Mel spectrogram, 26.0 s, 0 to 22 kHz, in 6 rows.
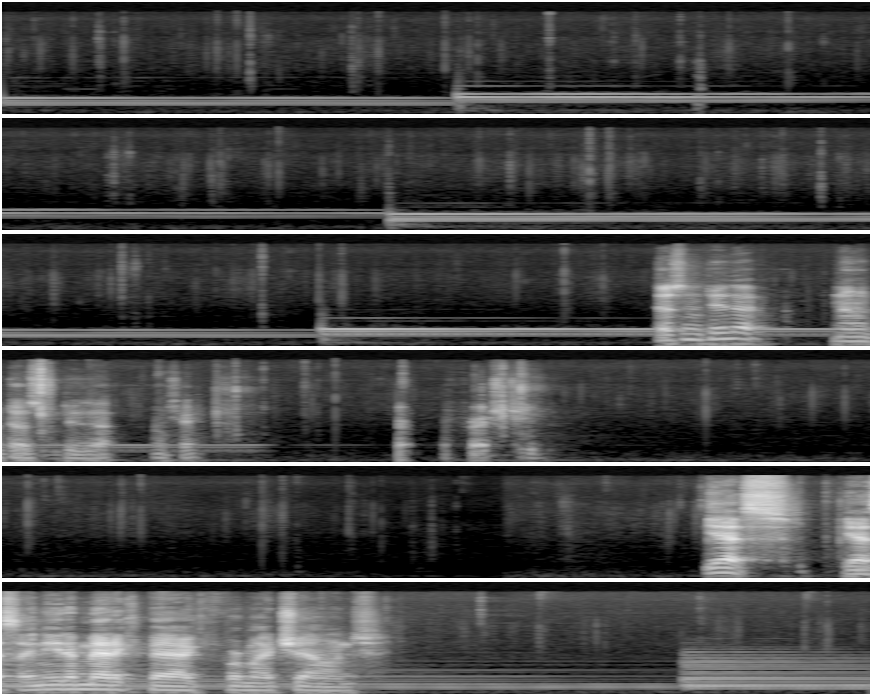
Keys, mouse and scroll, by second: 4.8 s, 13.1 x, 14.0 Tab, 14.4 x, 15.1 middle click, 15.4 shift+a, 18.8 middle click, 19.6 middle click, 20.3 shift+middle click, 22.4 shift+middle click, 23.3 middle click, 24.3 middle click, 25.7 middle click.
